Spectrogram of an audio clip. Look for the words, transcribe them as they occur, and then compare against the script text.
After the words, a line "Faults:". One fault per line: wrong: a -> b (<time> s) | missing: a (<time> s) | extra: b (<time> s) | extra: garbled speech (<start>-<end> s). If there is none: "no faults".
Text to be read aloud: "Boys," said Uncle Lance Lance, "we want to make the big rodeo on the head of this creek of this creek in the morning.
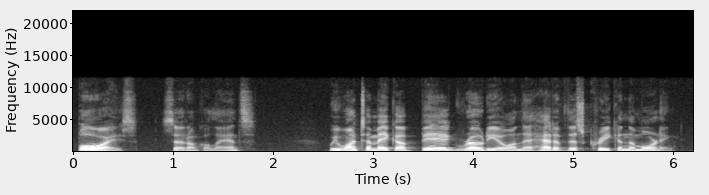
"Boys," said Uncle Lance, "we want to make a big rodeo on the head of this creek in the morning.
Faults:
missing: Lance (1.8 s)
wrong: the -> a (3.2 s)
missing: of this creek (5.5 s)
